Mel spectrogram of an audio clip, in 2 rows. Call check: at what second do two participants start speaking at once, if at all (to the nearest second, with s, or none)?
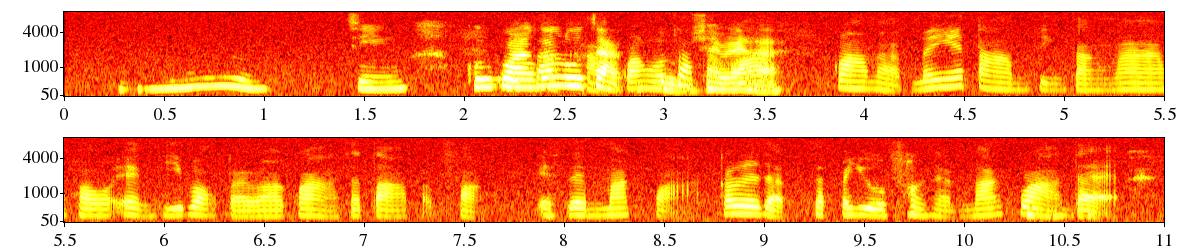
2 s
